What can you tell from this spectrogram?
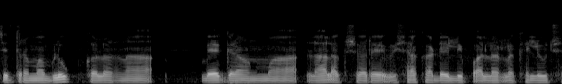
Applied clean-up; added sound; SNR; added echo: none; none; none; none.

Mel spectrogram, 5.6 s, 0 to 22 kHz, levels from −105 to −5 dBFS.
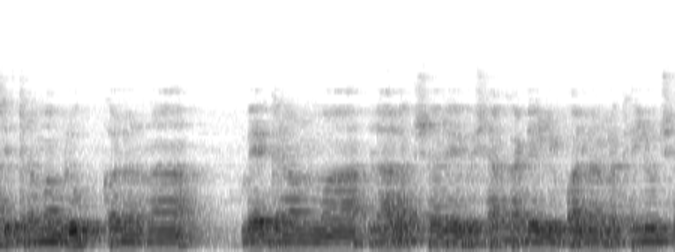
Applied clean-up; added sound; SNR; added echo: none; none; none; reverberation time 0.7 s.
